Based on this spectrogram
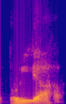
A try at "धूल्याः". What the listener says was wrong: फिर धू हरस्व हो गया। बलाघात करना है पर दीर्घ को ह्रस्व नहीं करना है।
